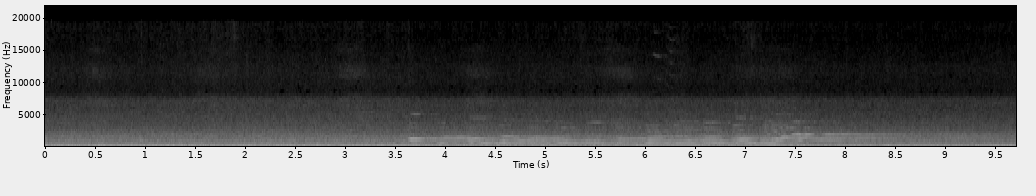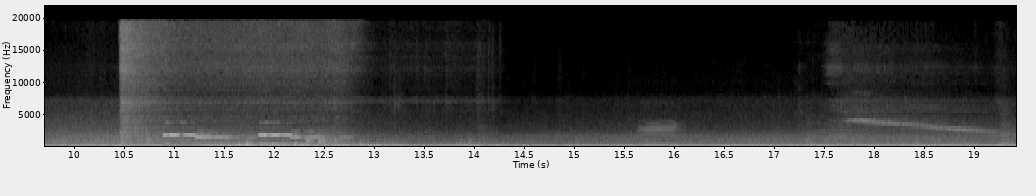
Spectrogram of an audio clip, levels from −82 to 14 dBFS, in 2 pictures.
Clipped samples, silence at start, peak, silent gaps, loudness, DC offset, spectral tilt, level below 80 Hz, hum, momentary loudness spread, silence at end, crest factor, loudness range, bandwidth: under 0.1%; 0 s; -8 dBFS; none; -28 LUFS; under 0.1%; -5.5 dB/octave; -34 dBFS; none; 8 LU; 0 s; 18 dB; 7 LU; over 20 kHz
